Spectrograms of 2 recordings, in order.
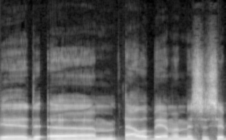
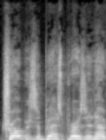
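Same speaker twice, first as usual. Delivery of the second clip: put-on drunken man's yell, higher. Retelling an interview with a drunk supporter yelling into the mic: imitating a drunk man yelling. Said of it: "he was wasted, and he was, like, yelling into the mic".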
